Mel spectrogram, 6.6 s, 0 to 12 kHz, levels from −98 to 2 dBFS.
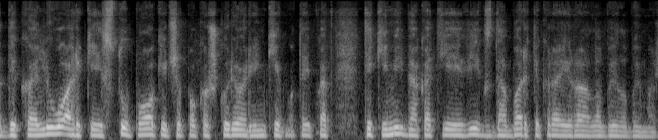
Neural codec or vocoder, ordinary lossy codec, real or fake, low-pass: vocoder, 48 kHz, 128 mel bands, Vocos; Opus, 16 kbps; fake; 10.8 kHz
